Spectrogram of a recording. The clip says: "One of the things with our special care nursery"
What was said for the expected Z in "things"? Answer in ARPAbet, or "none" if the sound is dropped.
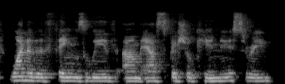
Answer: Z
